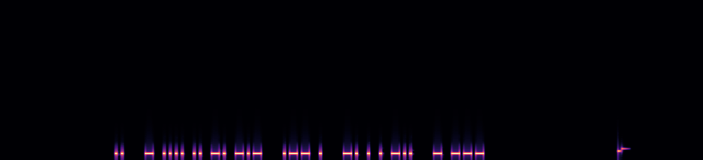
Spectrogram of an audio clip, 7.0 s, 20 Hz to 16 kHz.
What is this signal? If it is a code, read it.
Morse code, heard as a keyed tone, about 40 wpm, 700 Hz. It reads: I THINK WE NEED TO
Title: Sets of 5 Words 40wpm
